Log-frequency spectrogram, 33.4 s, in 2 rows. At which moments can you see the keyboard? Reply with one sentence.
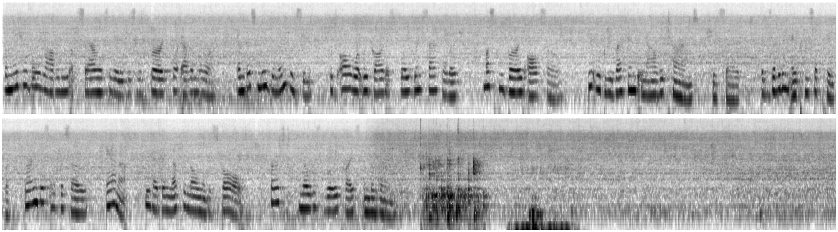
You can hear the keyboard from 25.0 to 28.1 s.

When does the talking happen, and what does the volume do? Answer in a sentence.
The talking can be heard from 0.0 to 24.6 s, at a steady volume.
